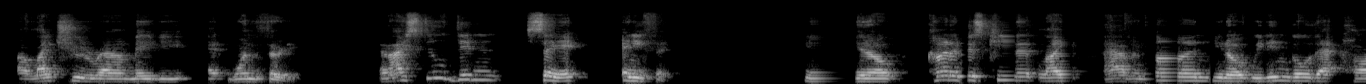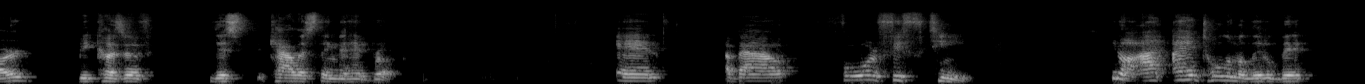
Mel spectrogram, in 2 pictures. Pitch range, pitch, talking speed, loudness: 140-190 Hz, 155 Hz, 110 wpm, -27 LUFS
